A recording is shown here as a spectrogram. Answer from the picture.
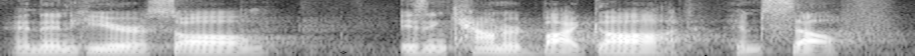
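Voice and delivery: ordinary talk

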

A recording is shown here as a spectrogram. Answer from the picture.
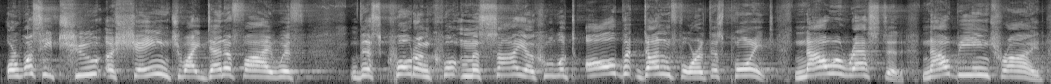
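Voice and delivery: high, loud, building questions; impassioned pulpit questions; fervent preaching. Acted. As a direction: press the congregation hard. Preaching at full force.

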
